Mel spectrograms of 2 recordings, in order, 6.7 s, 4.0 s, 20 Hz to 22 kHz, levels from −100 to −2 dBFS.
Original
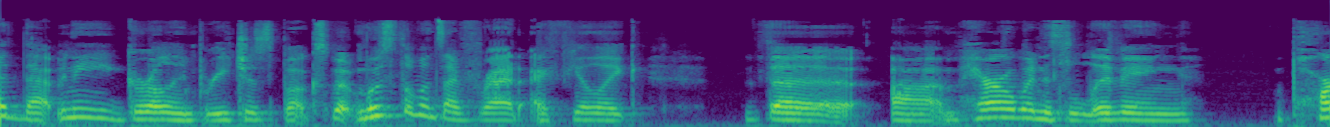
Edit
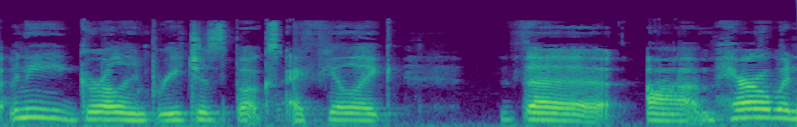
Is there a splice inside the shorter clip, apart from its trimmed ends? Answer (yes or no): yes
